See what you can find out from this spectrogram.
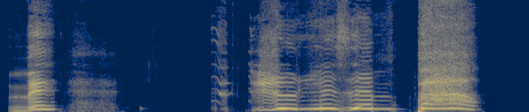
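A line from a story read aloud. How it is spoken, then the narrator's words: Sobbing. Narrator (French): sanglotait-il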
